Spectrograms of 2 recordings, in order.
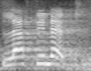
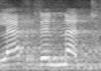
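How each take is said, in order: Both takes have the same delivery.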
